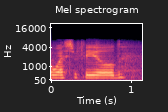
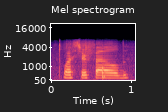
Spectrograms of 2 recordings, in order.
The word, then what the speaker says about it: Westerfeld: book in the Uglies series uglies by Scott Westerfield westerfeld okay yeah um Emily the strange by braad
